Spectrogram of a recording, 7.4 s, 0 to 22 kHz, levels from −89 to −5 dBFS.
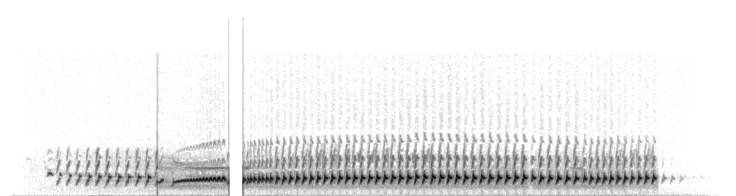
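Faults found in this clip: Playback stall, 2.29 to 2.44 s: output drops to silence for about 143 ms mid-flow. Likely player buffer underrun or blocked audio thread.

Time-compressed catch-up, 2.44 to 2.72 s: audio hurried at 1.5x, pitch unchanged. Player cutting and cross-fading small segments to drain backlog.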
